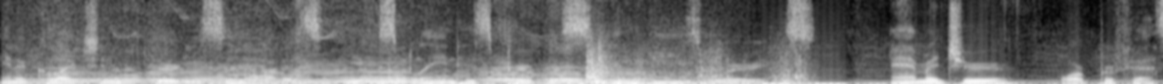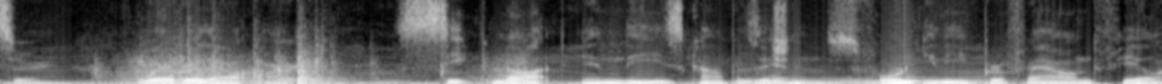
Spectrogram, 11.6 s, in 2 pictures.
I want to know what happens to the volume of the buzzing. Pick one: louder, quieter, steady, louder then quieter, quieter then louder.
quieter then louder.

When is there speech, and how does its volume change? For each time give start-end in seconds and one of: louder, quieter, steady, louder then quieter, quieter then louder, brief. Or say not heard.
0.0-11.5 steady.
